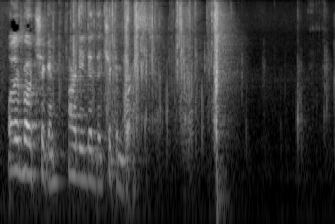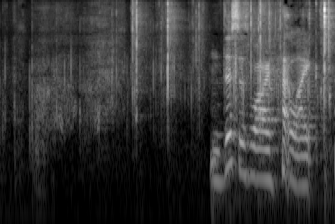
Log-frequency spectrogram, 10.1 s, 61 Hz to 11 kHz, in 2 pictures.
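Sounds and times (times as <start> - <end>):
plastic packaging crinkling: 0.6 - 10.0
scissors cutting plastic film: 1.0 - 3.6, 4.5 - 10.0.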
